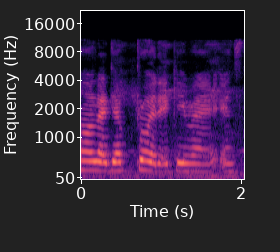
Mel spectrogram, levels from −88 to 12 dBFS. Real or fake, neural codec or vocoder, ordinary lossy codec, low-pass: real; none; none; 10.8 kHz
